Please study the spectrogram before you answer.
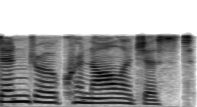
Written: dendrochronologist

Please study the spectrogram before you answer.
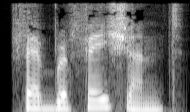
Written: febrifacient

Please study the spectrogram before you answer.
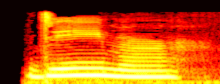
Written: deemer

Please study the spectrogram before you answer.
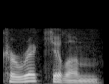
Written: curriculum

